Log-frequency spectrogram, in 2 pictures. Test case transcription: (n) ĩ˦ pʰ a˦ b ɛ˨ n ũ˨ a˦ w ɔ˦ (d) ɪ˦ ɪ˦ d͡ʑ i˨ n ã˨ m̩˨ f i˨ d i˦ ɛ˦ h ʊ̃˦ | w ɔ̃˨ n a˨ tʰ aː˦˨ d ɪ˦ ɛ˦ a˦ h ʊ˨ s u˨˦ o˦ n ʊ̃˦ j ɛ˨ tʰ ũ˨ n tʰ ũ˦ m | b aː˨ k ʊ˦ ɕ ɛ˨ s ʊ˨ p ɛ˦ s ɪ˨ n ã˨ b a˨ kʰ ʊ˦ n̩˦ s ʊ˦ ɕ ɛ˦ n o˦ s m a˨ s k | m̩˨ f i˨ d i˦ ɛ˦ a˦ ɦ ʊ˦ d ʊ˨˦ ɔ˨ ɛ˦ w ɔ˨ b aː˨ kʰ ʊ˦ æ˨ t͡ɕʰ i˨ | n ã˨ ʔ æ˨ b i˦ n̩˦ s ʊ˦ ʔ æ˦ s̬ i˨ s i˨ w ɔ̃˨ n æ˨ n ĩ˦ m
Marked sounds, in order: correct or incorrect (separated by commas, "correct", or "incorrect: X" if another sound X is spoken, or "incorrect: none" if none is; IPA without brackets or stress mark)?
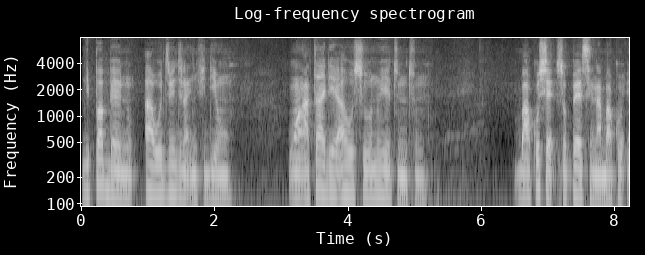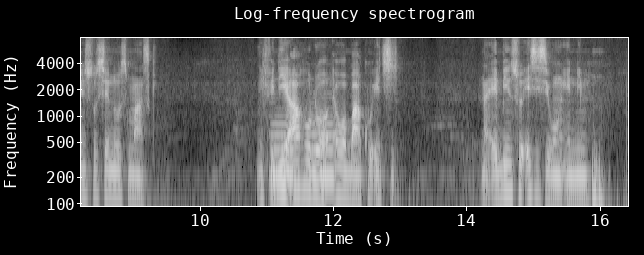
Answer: correct, incorrect: d͡ʑ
